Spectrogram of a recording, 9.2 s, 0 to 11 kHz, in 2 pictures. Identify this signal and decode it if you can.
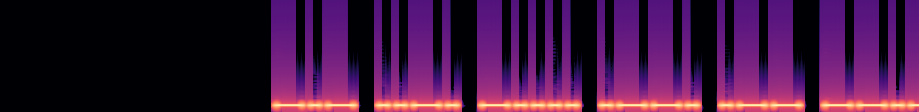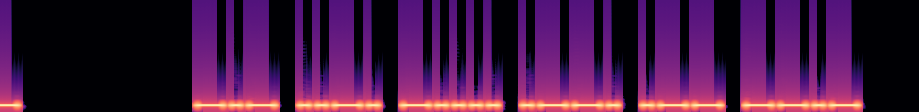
Morse code, heard as a keyed tone, about 27 wpm, 700 Hz. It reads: KF6PWQ KF6PWQ
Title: USA Call Signs - 6 Characters - Repeated 3x - 28wpm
